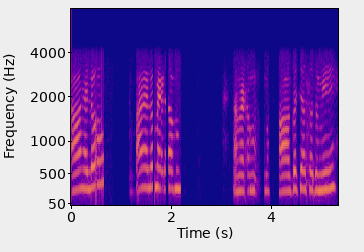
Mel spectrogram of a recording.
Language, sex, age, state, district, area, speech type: Goan Konkani, female, 30-45, Goa, Quepem, rural, conversation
